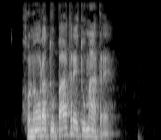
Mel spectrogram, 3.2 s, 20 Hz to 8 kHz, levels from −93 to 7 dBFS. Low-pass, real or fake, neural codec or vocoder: 7.2 kHz; real; none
